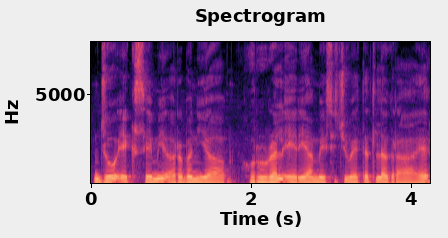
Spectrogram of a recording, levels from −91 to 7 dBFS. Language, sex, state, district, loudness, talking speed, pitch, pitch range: Hindi, male, Arunachal Pradesh, Lower Dibang Valley, -14 LUFS, 170 wpm, 135 Hz, 130-145 Hz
